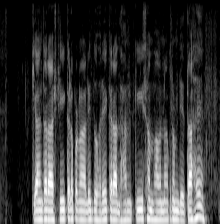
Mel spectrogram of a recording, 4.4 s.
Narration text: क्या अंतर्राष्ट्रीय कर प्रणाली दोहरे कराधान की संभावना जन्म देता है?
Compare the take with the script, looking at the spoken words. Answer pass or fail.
pass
